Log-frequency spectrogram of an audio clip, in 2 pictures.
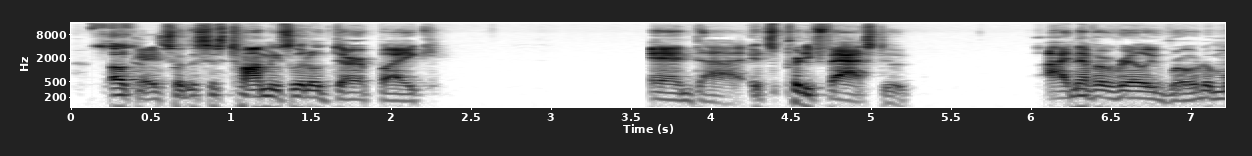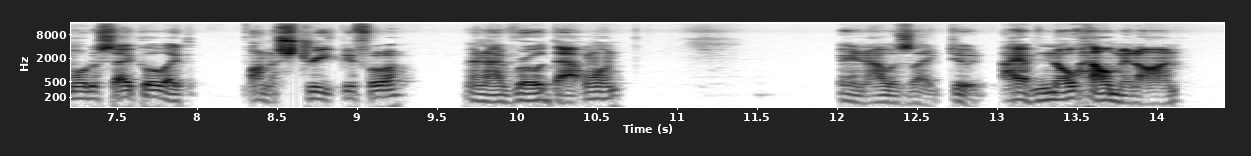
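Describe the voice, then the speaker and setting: A man with a Boston accent and a very deep, low pitch, animated in tone with ordinary pitch variation and long, frequent pauses, on a very clean recording with a silent background. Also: moderate pace. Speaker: online show host. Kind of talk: casual chat.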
